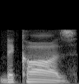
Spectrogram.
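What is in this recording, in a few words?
"because", English, us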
